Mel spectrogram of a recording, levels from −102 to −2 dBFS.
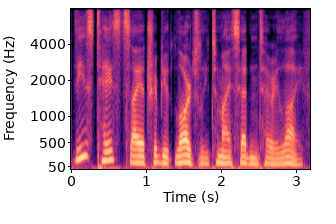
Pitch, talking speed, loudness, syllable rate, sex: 125 Hz, 170 wpm, -16 LUFS, 6.0 syllables/s, male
